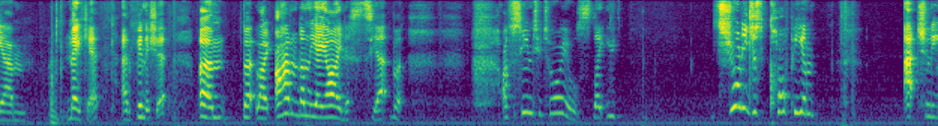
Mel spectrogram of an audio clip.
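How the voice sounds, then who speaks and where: Bright, croaky-voiced woman streamer. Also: a little high, slight background noise. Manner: rambling, chatty, self-correcting. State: slightly croaky voice. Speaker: game streamer. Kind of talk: live gameplay commentary.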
